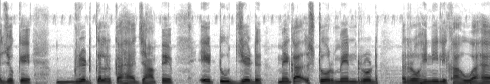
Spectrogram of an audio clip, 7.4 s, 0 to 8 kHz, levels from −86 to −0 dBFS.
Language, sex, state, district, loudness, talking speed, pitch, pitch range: Hindi, male, Jharkhand, Garhwa, -16 LUFS, 145 wpm, 130 Hz, 125-140 Hz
